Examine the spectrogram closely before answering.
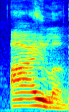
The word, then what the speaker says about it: island: A palavra ilha você fala island. Esse s some.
